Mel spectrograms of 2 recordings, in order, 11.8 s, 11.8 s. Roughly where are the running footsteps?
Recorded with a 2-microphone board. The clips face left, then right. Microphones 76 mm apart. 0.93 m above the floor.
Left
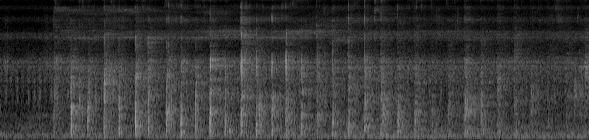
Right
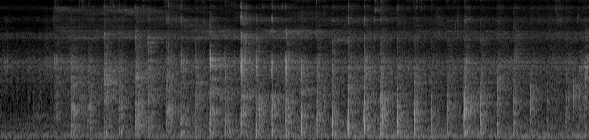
Left.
